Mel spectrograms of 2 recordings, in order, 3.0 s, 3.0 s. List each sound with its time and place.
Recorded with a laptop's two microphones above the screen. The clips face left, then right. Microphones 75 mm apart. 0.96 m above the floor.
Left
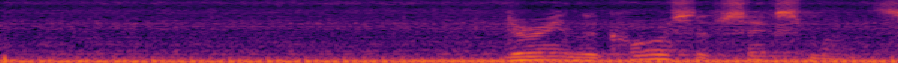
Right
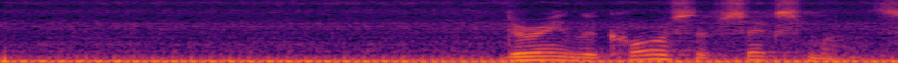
0.0 s an engine running: 25° right (ahead or behind), 1.7 m
1.7 s a man speaking: 40° right (ahead or behind), 1.0 m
